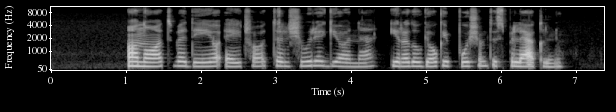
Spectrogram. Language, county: Lithuanian, Marijampolė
